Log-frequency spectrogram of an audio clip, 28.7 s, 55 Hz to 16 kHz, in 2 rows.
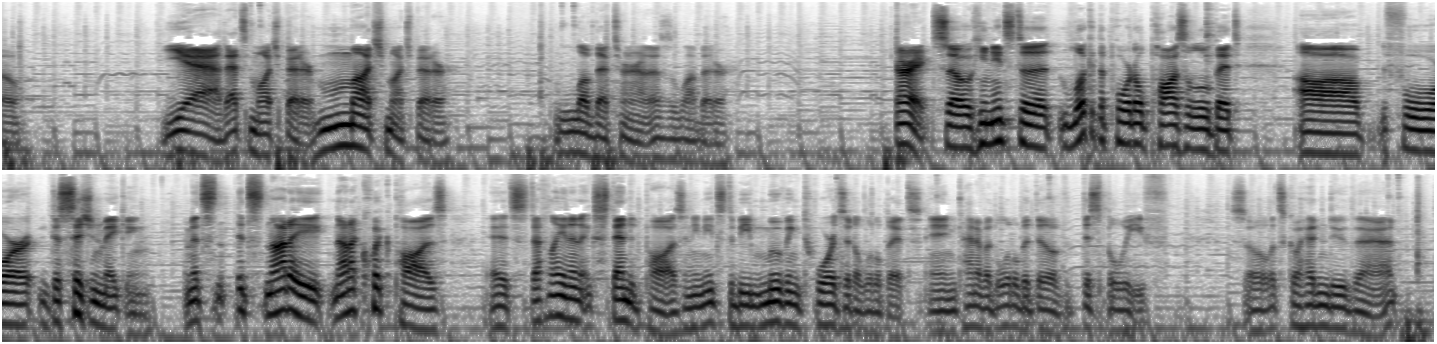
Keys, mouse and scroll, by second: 0.0 space, 1.7 space, 2.5 click, 2.8 space, 5.3 space, 5.6 click, 5.8 space, 8.8 space, 21.5-22.7 drag, 23.7-24.8 drag, 28.2 click, 28.3 space.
